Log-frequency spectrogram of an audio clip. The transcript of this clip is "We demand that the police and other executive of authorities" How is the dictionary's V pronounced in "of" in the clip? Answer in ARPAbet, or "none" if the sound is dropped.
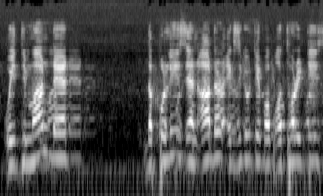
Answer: P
